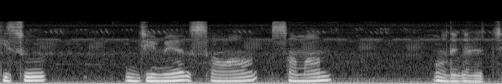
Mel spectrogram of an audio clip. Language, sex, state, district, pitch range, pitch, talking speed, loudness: Bengali, male, Assam, Hailakandi, 140-175 Hz, 160 Hz, 85 wpm, -14 LUFS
